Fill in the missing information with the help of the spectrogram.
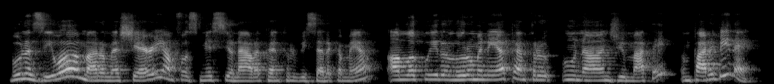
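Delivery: speaking Romanian as a demo; a greeting in Romanian to show the language; spoken Romanian. Shown as a demonstration. To sales learners, a short Romanian self-introduction. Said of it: "It might sound like this".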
